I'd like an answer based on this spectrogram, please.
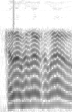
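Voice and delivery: booming, very loud voice, word repeated three times. Greeting the host as a joke: imitating Carol's greeting. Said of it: "Do I sound like Carol? That was Carol's move".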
